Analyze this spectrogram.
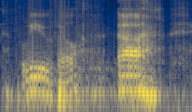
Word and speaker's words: Liouville: The regular Sturm-liouville problem, everybody mispronounces it as far as I can tell, Liouville, is the SLODE given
